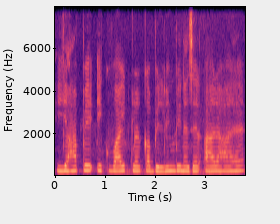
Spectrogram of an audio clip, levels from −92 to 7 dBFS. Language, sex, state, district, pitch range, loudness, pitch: Hindi, female, Jharkhand, Deoghar, 225-235 Hz, -15 LUFS, 230 Hz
